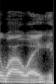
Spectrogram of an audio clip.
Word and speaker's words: Huawei: It's the Howie one that we call Howie. I don't know how to pronounce it properly. It's Huawei.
